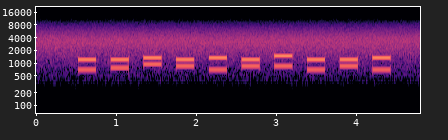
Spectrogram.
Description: DTMF, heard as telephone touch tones, dialled by machine, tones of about 230 ms. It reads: 1407279172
